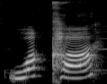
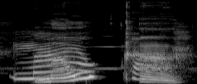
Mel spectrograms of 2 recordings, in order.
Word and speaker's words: mauka: Waka. No, no es waka. Mauka.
